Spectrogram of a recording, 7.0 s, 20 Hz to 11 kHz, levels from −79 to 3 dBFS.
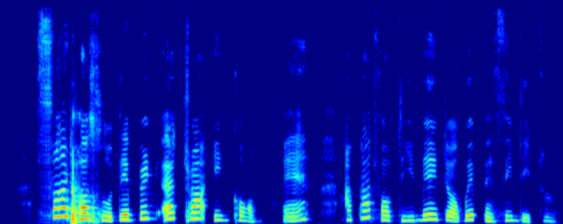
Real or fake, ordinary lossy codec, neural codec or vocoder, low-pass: fake; none; autoencoder, 22.05 kHz, a latent of 192 numbers a frame, VITS, trained on one speaker; none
